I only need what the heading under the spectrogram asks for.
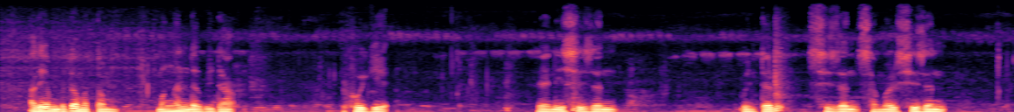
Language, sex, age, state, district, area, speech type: Manipuri, male, 30-45, Manipur, Thoubal, rural, spontaneous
